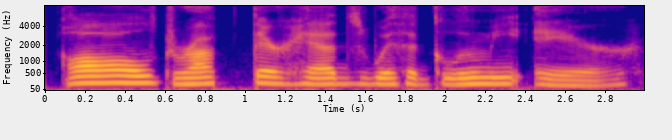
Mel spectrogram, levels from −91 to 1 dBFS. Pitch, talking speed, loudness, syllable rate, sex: 170 Hz, 160 wpm, -18 LUFS, 3.8 syllables/s, female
